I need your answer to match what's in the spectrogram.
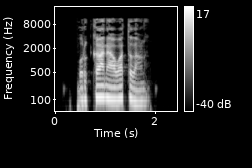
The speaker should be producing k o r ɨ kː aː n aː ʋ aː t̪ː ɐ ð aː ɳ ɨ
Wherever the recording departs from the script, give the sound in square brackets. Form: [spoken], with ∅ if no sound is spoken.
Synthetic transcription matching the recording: [p] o r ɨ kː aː n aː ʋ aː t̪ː ɐ ð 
